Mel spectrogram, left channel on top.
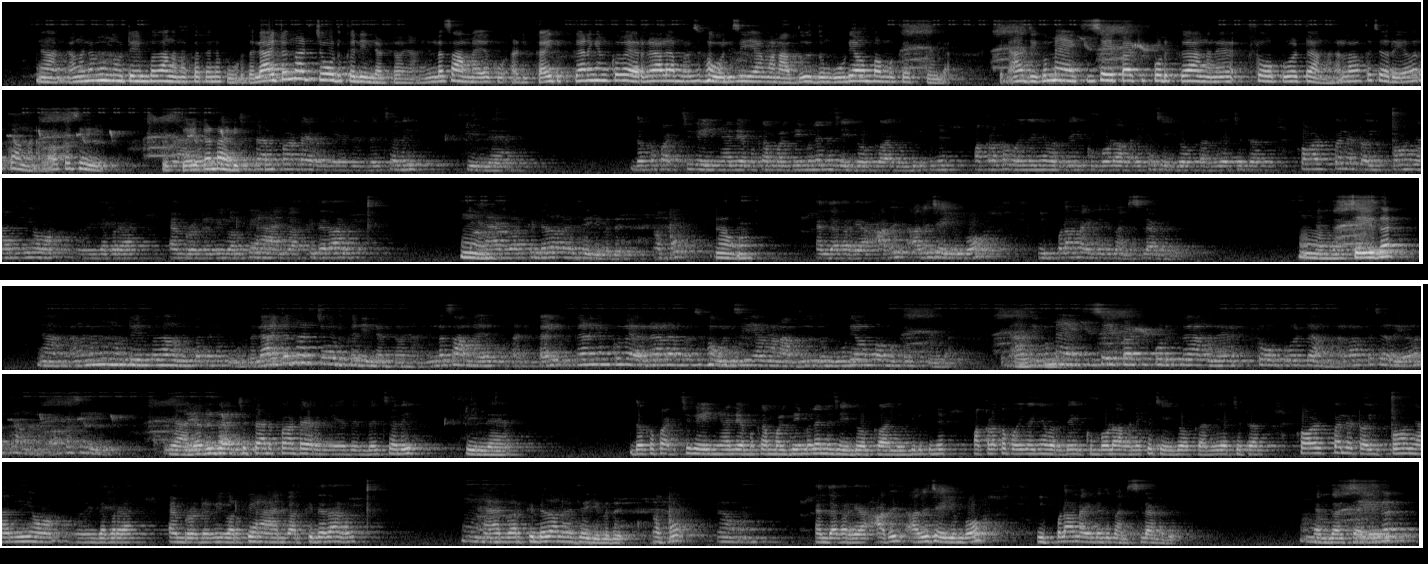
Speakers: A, on the left; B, on the right.
A: ആ ആഹ് അങ്ങനെ മുന്നൂറ്റി അമ്പത് അങ്ങനെ ഇപ്പോ തന്നെ കൂടുതലായിട്ടൊന്നും അടിച്ച് കൊടുക്കില്ല കേട്ടോ ഞാനുള്ള സമയം അടിക്കായിരിക്കുകയാണെങ്കിൽ നമുക്ക് വേറൊരാൾ നമ്മൾ ജോലി ചെയ്യൻ വേണം അതും ഇതും കൂടിയാകുമ്പോൾ നമുക്ക് എത്തൂല്ല പിന്നെ അധികം
B: ഉം ഉം
A: മാക്സി ഷേപ്പാക്കി കൊടുക്കുക അങ്ങനെ ടോപ്പ് വെട്ടുക അങ്ങനെയുള്ള ചെറിയവർക്ക് അങ്ങനെയുള്ളതൊക്കെ ചെയ്യും. കൃത്യായിട്ടാണ്ട്
B: ഞാനത് വിചാരിച്ചിട്ടാണ്
A: അടിക്കും
B: ഇപ്പംട്ട് ഇറങ്ങിയത് എന്താ വച്ചാല് പിന്നെ ഇതൊക്കെ പഠിച്ചു കഴിഞ്ഞാല് നമ്മുക്ക് അമ്മൾതമ്മില് തന്നെ ചെയ്തു വോക്കാം അല്ലെങ്കിൽ പിന്നെ മക്കളൊക്കെ പോയി കഴിഞ്ഞാൽ വെറുതെ ഇരിക്കുമ്പോഴോ അങ്ങനെയൊക്കെ ചെയ്തു വോക്കാ അ വിചാരിച്ചിട്ടാണ് കൊഴപ്പമ കേട്ടോ ഇപ്പൊ ഞാനീ എന്താ പറയാ എംബ്രോയ്ഡിറി റി വർക്ക് ഹാൻഡ് വർക്കിന്റെതാണ്
A: ഉം
B: ഹാൻഡ് വർക്കിന്റെതാണ് ഞാൻ ചെയ്യുന്നത് അപ്പൊ
A: ആഹ്
B: എന്താ പറയാ അത് അത് ചെയ്യുമ്പോ ഇപ്പളാണ് അയിന്റത് മനസിലാക്ണത്.
A: ആഹ്
B: എന്താ വച്ചാല്
A: ചെയ്ത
